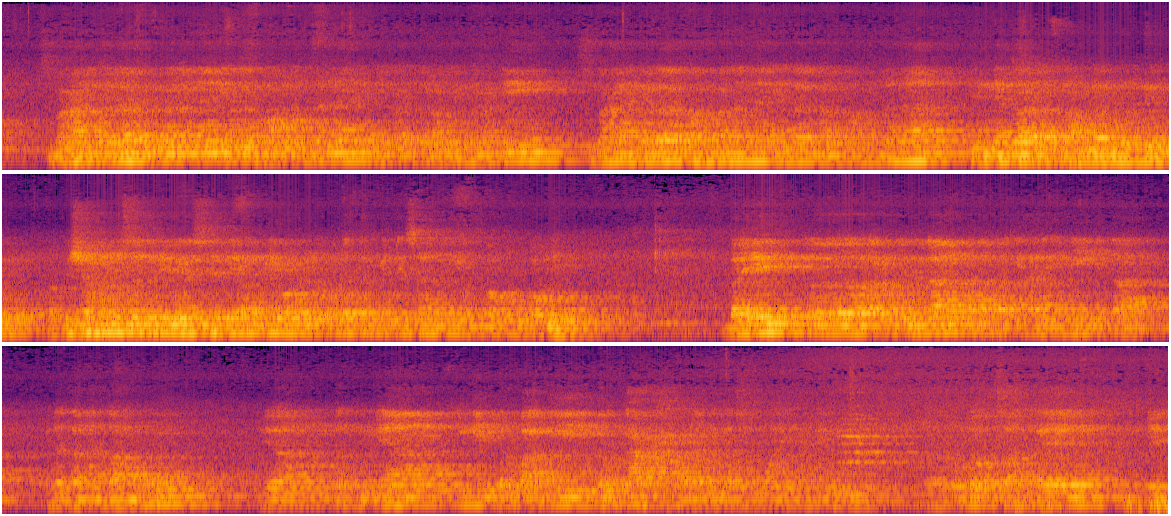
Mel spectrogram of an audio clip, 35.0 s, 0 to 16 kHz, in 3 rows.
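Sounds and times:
man chanting through microphone: 0:00.0 - 0:18.1, 0:18.8 - 0:35.0.

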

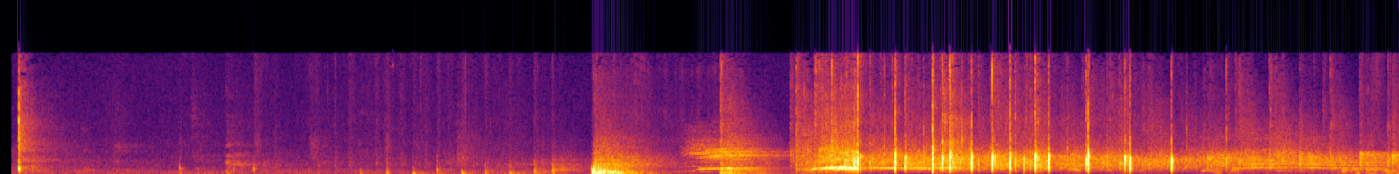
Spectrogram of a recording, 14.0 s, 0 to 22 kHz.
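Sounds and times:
light running footfalls: 0:02.6 - 0:05.8
loud springboard thuds: 0:05.9 - 0:07.8
spectators clapping: 0:07.9 - 0:13.9.

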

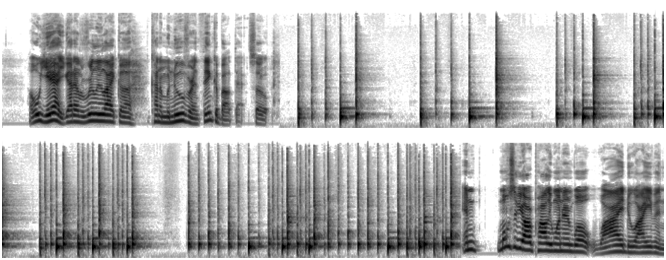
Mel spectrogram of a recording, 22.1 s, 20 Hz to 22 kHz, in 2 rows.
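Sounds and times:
bongos played by hand: 0:04.9 - 0:06.2, 0:07.0 - 0:08.6, 0:09.2 - 0:13.5, 0:14.1 - 0:18.7.

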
